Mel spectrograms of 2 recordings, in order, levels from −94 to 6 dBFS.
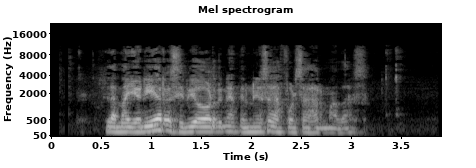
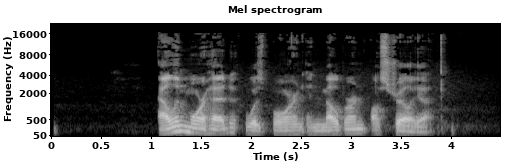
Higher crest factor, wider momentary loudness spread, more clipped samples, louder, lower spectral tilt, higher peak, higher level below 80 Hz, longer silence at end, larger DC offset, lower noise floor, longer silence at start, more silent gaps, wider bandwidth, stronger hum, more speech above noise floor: about the same, 20 dB vs 22 dB; first, 19 LU vs 12 LU; neither; second, -26 LUFS vs -22 LUFS; about the same, -5.5 dB/octave vs -4.5 dB/octave; second, -8 dBFS vs -2 dBFS; second, -70 dBFS vs -62 dBFS; about the same, 0.75 s vs 0.7 s; neither; second, -54 dBFS vs -76 dBFS; second, 0.55 s vs 1.05 s; neither; second, 11.5 kHz vs 16.5 kHz; neither; second, 28 dB vs 55 dB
